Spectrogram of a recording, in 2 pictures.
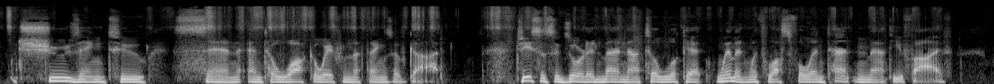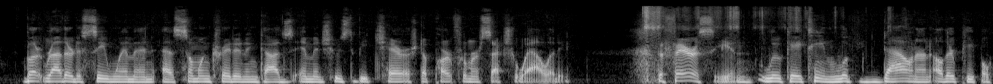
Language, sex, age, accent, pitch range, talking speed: English, male, 30-49, American, 115-130 Hz, 165 wpm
